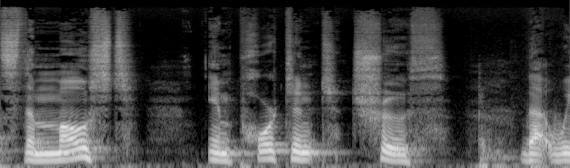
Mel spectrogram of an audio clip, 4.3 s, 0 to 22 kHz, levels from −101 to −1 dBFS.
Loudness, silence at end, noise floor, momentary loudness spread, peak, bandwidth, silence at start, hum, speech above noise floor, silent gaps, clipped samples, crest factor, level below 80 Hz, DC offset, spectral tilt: -21 LUFS; 0 s; -59 dBFS; 19 LU; -4 dBFS; 18.5 kHz; 0 s; none; 38 dB; none; under 0.1%; 18 dB; -50 dBFS; under 0.1%; -6 dB/octave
